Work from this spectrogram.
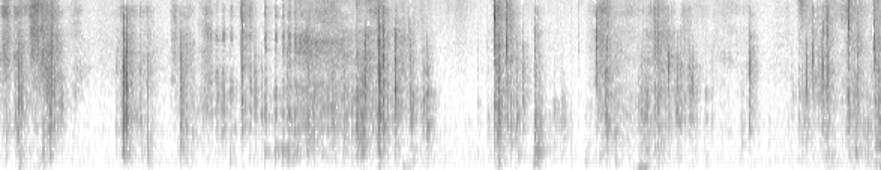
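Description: An open newsprint newspaper lies flat on a table while palms rub across the sheet and fingers lift a page corner to turn it, crinkling the paper. Soft brushing swells into sharp, bright crackles and crisp snaps, with almost no low end and quiet pauses between bursts.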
